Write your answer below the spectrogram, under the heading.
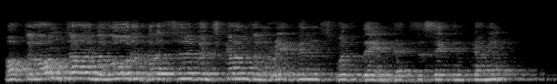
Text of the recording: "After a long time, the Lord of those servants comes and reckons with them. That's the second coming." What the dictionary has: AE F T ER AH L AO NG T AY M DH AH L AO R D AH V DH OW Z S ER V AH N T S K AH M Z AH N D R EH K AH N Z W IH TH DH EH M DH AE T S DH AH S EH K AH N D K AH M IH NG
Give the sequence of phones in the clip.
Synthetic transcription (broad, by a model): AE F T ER AH L AO NG T AY M DH AH L AO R D AH V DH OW S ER V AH N T S K AH M Z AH N R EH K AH N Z W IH DH EH M DH AE T S DH AH S EH K AH N D K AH M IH NG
